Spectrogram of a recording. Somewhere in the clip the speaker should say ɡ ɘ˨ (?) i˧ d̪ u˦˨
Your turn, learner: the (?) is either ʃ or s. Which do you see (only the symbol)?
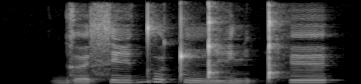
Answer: s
